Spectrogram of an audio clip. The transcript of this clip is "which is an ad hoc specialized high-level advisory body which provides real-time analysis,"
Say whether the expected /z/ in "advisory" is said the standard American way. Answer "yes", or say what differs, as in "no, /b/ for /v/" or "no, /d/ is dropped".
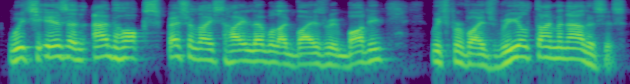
yes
